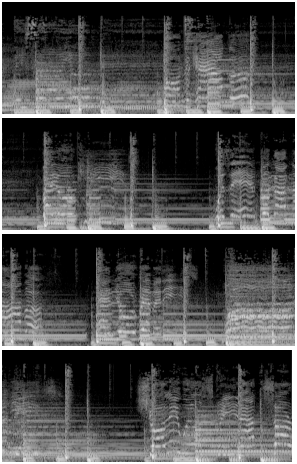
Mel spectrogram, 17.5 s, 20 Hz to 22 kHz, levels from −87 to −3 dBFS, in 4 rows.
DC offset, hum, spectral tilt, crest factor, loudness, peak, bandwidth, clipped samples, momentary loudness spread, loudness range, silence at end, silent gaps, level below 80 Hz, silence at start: under 0.1%; none; -6 dB/octave; 18 dB; -22 LUFS; -4 dBFS; 13 kHz; under 0.1%; 11 LU; 3 LU; 0 s; none; -28 dBFS; 0 s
